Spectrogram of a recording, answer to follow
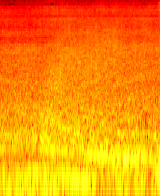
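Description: Sound effect of a propeller aircraft's engine droning steadily under rushing wind, the rush swelling through the middle.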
